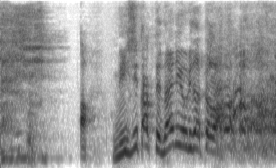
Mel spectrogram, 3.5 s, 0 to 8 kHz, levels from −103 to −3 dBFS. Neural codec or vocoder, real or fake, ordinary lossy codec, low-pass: codec, 16 kHz, 4 kbps, FreqCodec, larger model; fake; none; none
